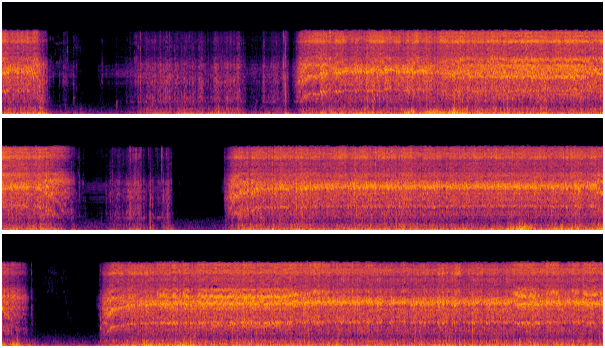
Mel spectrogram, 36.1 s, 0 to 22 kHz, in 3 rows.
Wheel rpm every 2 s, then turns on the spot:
80, 20, 30, 200, 220, 210, 110, 20, 130, 230, 230, 210, 30, 180, 210, 230, 230, 230.
0-4 14-16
